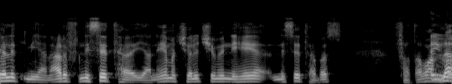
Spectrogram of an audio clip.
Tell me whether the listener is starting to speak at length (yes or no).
yes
